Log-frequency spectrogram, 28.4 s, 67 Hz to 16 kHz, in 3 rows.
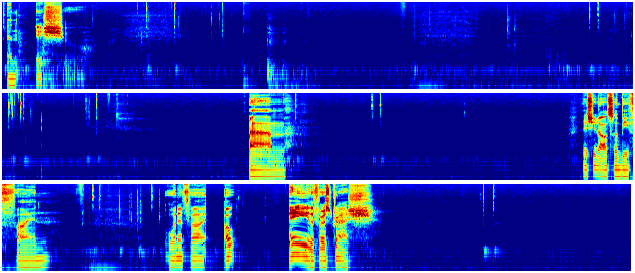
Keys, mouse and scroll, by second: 0.5-2.1 scroll down 2, 3.5-8.4 middle drag, 8.9-12.7 middle drag, 9.2-10.8 scroll up 1, 10.8 scroll up 1, 13.8-15.1 middle drag, 15.1 click, 20.3 click, 21.2-22.4 alt+drag, 26.2 middle click.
